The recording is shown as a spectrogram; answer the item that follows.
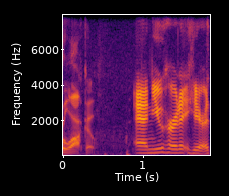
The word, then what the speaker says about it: WACO: at the wacko kitchen the main specialty is the waco taco and of course it had to be named the waco taco just so people start pronouncing our name correctly we are not waco we are waco and you heard it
